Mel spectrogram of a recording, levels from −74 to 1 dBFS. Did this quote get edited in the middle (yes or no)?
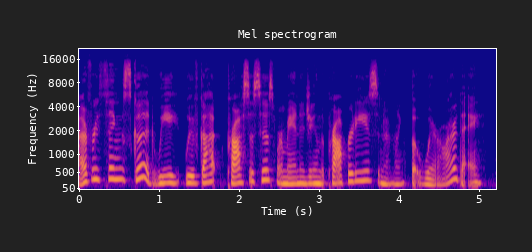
no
